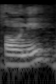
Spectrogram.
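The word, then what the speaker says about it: Oni (עני): And it's spelled, Oni is spelled like Ani. It's pronounced Oni in the Torah, but it's spelled Ani, Lechem Ani.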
